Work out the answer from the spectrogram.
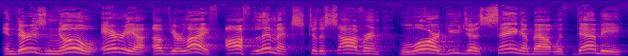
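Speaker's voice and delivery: rising preacher's cadence; fervent sermon delivery; preaching. Acted. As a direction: preach it with building force. Preacher at full force.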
